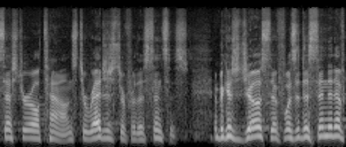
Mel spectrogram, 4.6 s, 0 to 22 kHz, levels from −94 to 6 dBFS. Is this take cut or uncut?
uncut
